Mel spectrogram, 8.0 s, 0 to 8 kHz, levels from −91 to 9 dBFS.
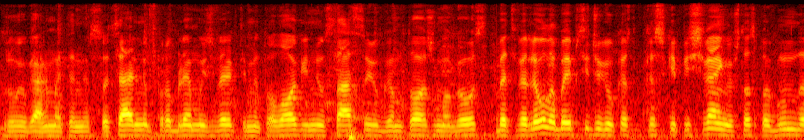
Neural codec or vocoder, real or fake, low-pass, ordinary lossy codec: none; real; 7.2 kHz; AAC, 48 kbps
